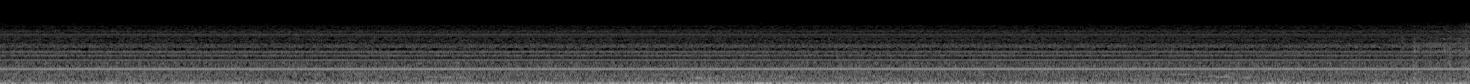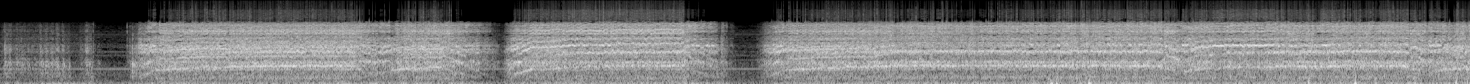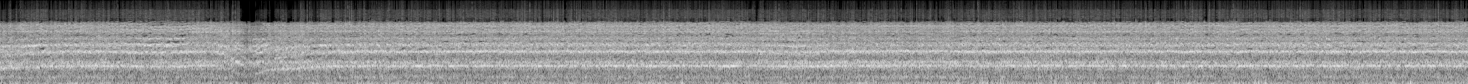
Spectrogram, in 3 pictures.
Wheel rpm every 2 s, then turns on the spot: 0, 0, 0, 0, 0, 0, 0, 10, 160, 140, 150, 150, 230, 220, 200, 200, 200, 240, 230, 230, 230, 230.
none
